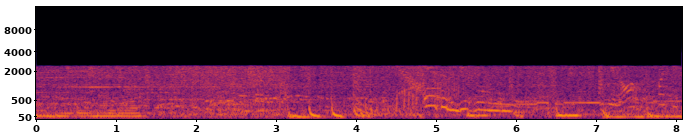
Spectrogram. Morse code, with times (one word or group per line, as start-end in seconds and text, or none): none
